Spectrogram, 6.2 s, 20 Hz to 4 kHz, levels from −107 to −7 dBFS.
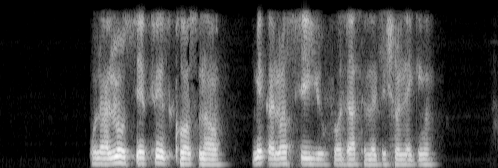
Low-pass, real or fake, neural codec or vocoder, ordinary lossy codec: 3.6 kHz; fake; codec, 24 kHz, 3 kbps, HILCodec; AAC, 24 kbps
